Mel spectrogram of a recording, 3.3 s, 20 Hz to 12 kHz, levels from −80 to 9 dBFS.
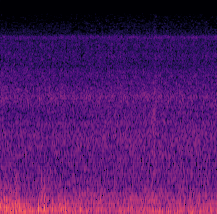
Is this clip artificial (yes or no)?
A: no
